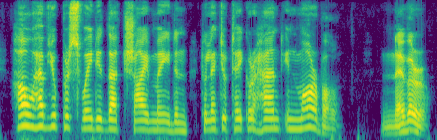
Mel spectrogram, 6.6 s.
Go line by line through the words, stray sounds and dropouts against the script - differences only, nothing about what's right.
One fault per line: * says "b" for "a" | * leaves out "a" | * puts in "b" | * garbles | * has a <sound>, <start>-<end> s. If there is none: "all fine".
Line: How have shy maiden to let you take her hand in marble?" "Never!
* puts in "you persuaded that"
